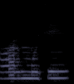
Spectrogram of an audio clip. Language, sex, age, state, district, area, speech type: Hindi, female, 18-30, Rajasthan, Karauli, rural, spontaneous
